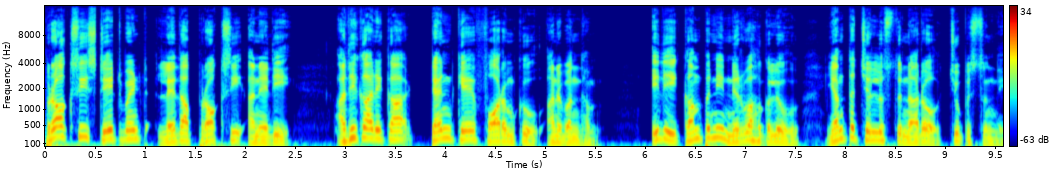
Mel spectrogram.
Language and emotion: Telugu, neutral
